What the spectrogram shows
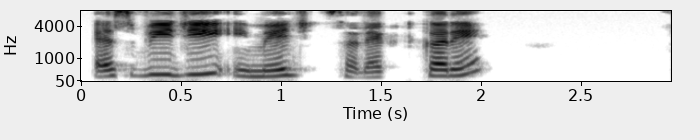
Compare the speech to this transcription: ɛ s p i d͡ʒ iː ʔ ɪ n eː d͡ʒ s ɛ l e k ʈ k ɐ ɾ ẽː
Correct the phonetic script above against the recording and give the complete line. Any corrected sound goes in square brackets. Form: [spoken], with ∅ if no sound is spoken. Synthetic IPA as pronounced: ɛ s [b] i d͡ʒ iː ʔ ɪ [m] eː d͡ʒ s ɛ l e k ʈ k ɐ ɾ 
